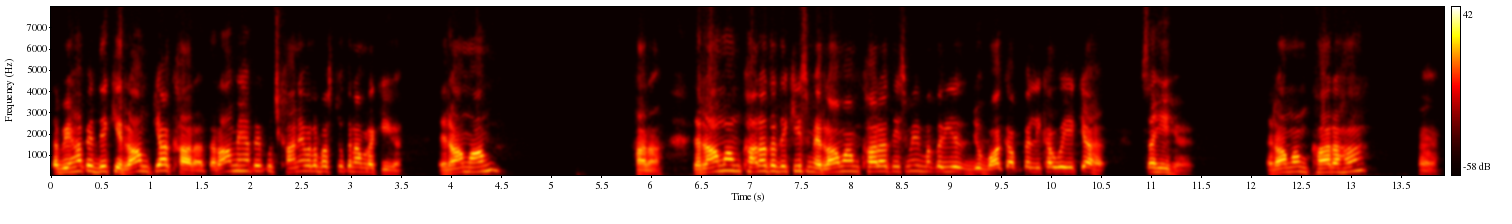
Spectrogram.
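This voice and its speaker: A man with a fairly high voice teaches a grammar lesson. He explains with examples and dictates slowly, saying key words twice. The recording is dry and close, with no room sound. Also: sharp tone, dry recording. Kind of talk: Hindi grammar lecture.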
